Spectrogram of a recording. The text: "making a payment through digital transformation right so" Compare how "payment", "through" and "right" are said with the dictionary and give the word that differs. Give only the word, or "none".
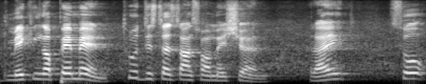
through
